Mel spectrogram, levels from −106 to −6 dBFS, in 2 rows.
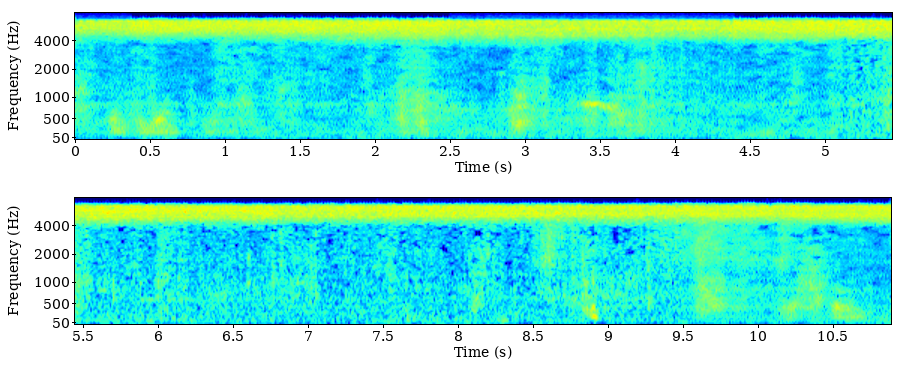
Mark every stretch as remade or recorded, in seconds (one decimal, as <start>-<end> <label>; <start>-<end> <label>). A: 0.0-5.1 remade; 5.1-9.5 recorded; 9.5-10.9 remade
